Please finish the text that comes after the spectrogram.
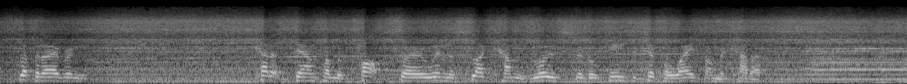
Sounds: speech

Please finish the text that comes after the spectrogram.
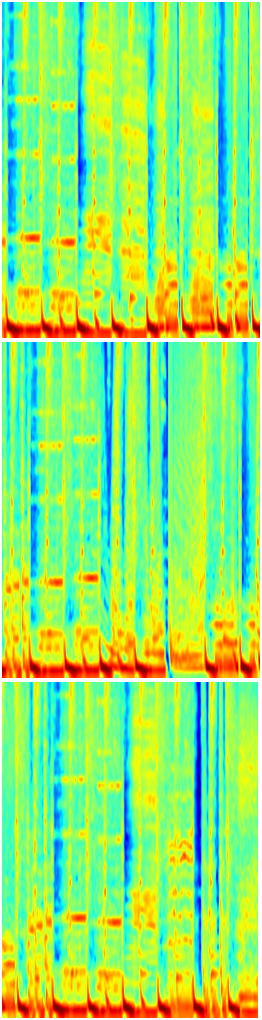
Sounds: music
sound effect

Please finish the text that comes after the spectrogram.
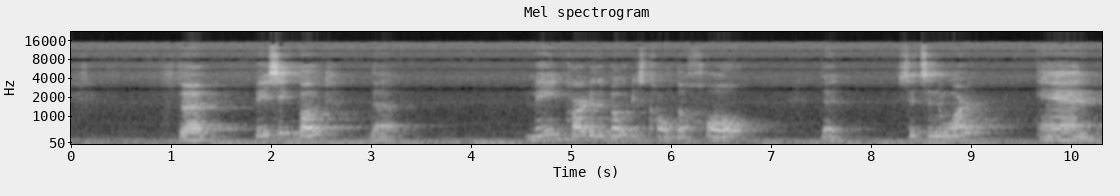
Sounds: speech

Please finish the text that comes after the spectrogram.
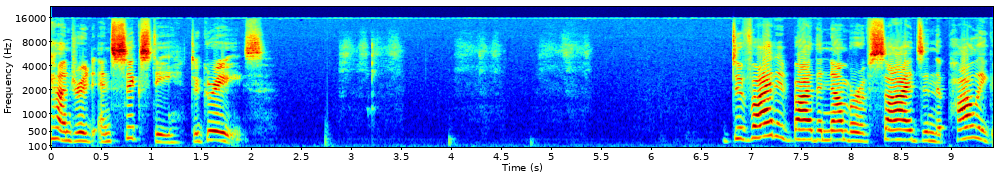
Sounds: speech
writing

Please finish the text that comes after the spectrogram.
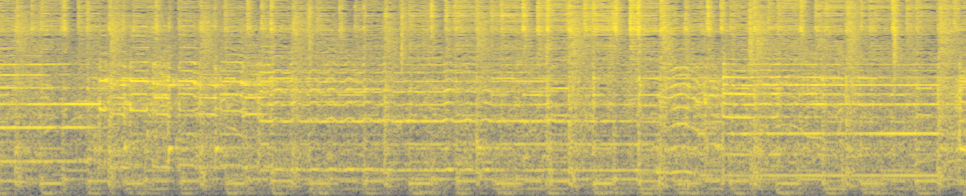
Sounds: music
blues

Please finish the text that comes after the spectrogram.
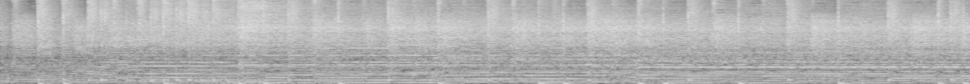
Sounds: music

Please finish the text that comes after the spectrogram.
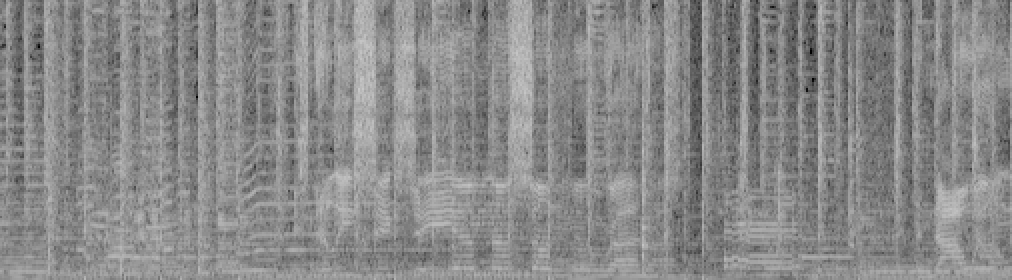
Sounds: music

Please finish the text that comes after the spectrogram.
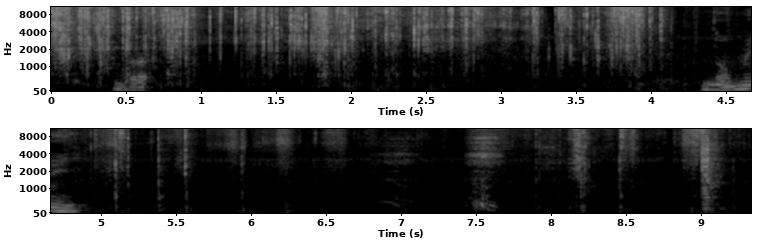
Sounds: inside a small room
speech

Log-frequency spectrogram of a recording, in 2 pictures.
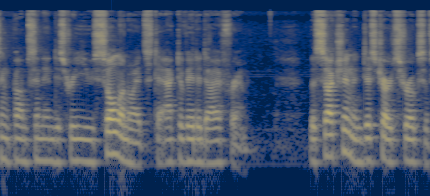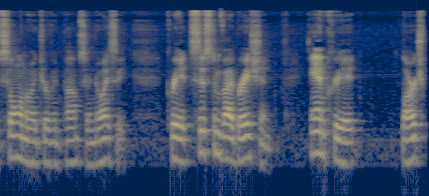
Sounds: speech

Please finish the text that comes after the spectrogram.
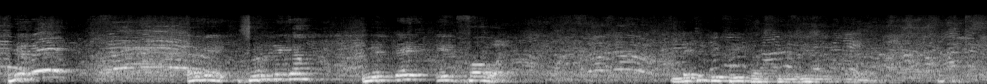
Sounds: speech
conversation
male speech

